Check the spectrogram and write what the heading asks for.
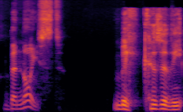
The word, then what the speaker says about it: Benoist: that's what uh now the way we would say it is Benoit right because it's French right and we are a french-speaking country so a lot of people uh have been have been ribbing me on this idea that uh that it's incorrect and I agree okay I agree I did not know that it was pronounced Benoist I had no idea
